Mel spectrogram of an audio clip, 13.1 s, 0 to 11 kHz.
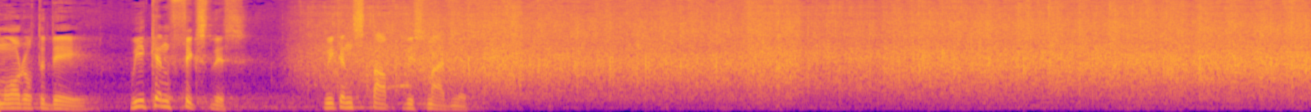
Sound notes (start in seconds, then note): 2.8 applause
